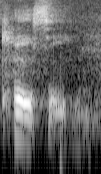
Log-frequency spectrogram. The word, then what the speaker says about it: Case: But it's a mirror, and Davis collected it with its history that it belonged to a man named Casey, C-A-S-E, but apparently it's pronounced Casey.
